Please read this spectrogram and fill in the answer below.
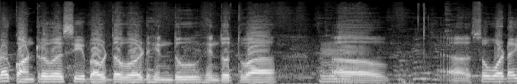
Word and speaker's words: Hindu: So it is named after the river Sindhu, right, which in Persian is pronounced Hindu. right, So without aspiration, not dhu but du, and s becoming ha. So ah, Hindu.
